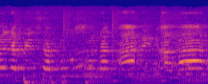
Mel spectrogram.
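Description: Zumba dance music with a singing voice, played loud, with the voices of a large crowd under it.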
